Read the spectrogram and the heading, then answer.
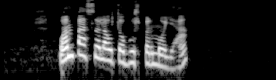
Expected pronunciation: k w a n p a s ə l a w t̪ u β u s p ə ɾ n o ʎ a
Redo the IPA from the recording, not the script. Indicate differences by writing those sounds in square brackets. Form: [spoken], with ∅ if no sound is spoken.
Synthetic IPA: k w a [m] p a s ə l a w t̪ [o] β u s p ə ɾ [m] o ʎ a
